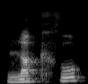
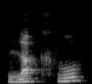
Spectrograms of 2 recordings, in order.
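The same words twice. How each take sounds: Both takes have the same delivery.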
